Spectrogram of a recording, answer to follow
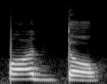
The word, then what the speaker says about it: পদ্ম: এখানে পদ্ম দয়ের নিচে ম যুক্ত হয়েছে, উচ্চারণটা হবে পদ্ম।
